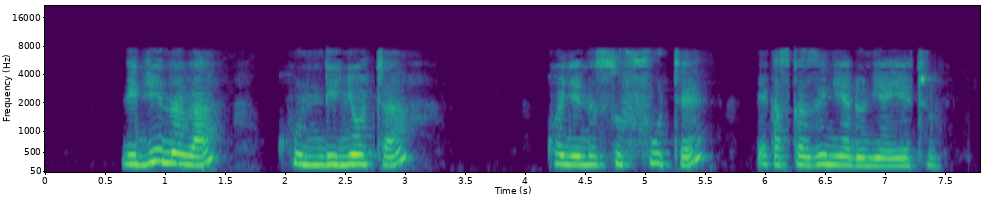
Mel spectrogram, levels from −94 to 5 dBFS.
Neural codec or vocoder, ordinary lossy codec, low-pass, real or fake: none; AAC, 32 kbps; 7.2 kHz; real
